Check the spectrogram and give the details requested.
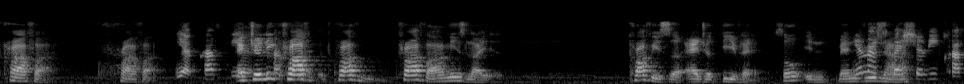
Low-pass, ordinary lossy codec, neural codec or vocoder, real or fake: none; none; none; real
